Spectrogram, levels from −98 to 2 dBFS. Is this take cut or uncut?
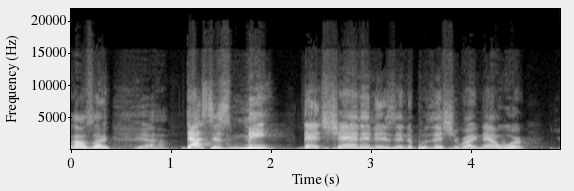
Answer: cut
